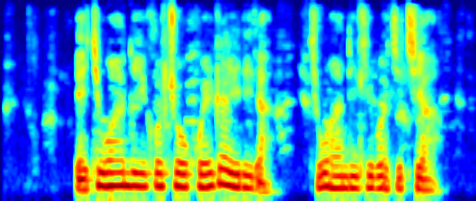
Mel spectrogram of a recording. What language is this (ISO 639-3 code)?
lug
